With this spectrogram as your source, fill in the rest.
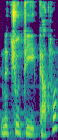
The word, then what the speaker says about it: Ncuti Gatwa: Eu creio que se pronuncia Ncuti Gatwa, mas não tenho a certeza.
